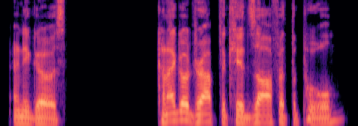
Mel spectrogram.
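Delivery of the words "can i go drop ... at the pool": plain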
